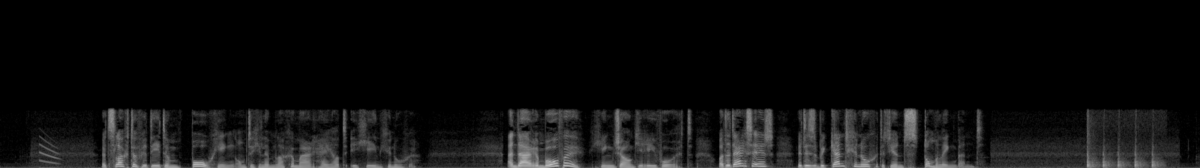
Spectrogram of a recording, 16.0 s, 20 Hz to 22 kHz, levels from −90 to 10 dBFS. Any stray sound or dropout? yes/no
yes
